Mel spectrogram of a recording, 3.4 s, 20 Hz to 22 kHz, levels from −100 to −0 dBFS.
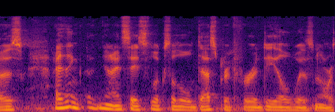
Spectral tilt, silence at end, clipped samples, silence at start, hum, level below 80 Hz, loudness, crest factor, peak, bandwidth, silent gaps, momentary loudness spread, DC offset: -5 dB/octave; 0 s; under 0.1%; 0 s; none; -56 dBFS; -29 LUFS; 18 dB; -10 dBFS; 12.5 kHz; none; 5 LU; under 0.1%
